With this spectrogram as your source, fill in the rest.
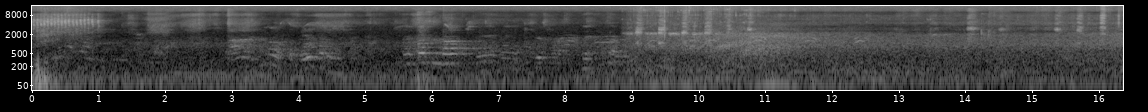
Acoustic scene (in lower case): residential area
